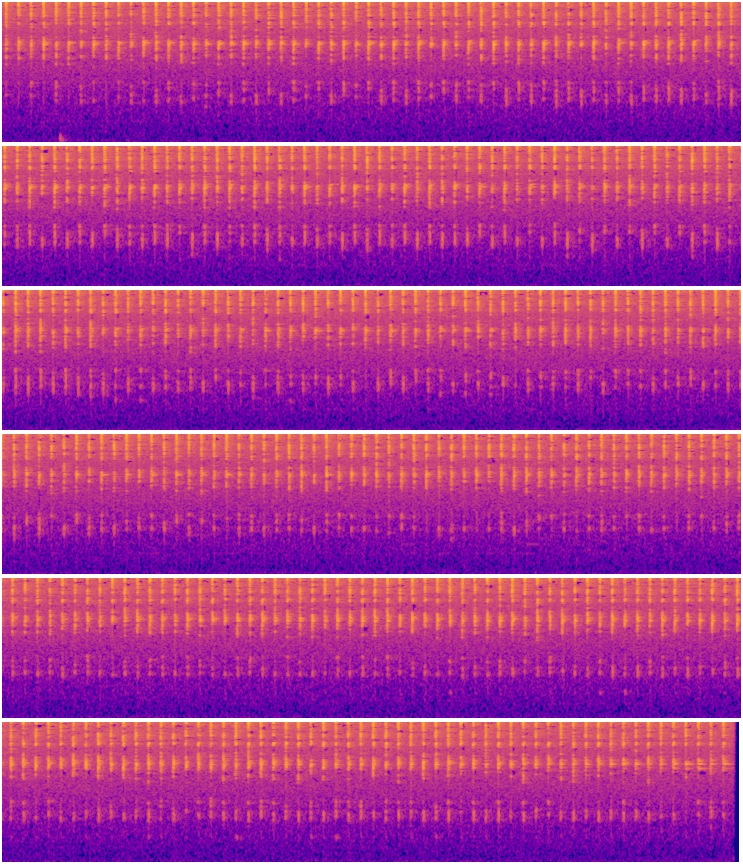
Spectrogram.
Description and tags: watch-ticking-contact-mic
Recording of an automatic mechanical watch ( Breitling Chronomat GMT )ticking using a contact mic.
Breitling Chronomat GMT.
Oyster Contact Mic
Astbury, Breitling, Chronomat, GMT, automatic-watch, beat, clack, clock, clock-ticking, clockwork, mechanical-watch, passing-time, pulsate, pulse, running, tap, tapping, tic, tick, tick-tock, ticking, ticktock, time, timepiece, wall-clock, watch, watch-ticking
